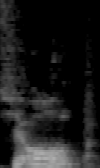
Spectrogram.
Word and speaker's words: Sheol: And we got Sheol, and that's Sheol in Hebrew.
